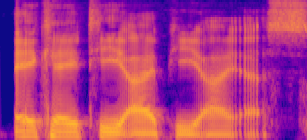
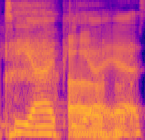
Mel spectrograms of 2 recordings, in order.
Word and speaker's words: Aktipis: Aktipis.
